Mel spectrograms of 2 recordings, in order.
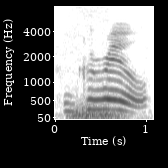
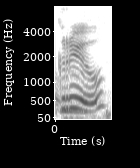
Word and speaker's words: grow: um with my tongue so I'm hearing glue grew and your tongue is vibrating as it makes that our sound I want you to take your tongue stop it from moving and pull it back like this so grow so your tongue is far back in your mouth grow not grew but grew grew so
